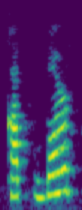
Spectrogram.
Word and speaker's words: cupboard: P is silent in this word. For the example, cupboard, corpse, raspberry. S is silent in the words below.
